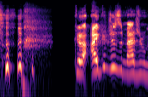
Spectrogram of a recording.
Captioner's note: laughing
